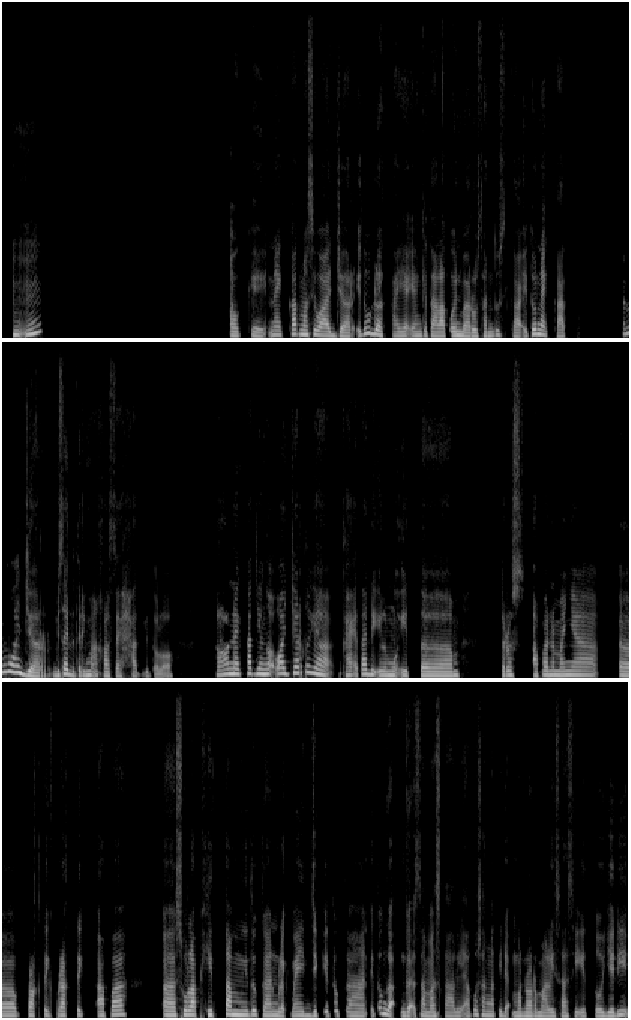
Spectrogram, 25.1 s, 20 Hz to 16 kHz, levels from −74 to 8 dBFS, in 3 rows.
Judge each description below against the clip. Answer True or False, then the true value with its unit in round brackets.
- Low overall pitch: False (190 Hz)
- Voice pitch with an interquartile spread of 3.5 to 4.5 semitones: False (2.9 semitones)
